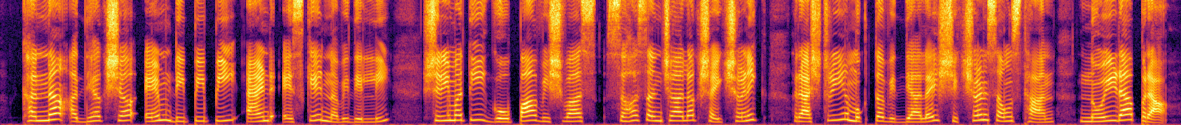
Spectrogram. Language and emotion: Marathi, neutral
